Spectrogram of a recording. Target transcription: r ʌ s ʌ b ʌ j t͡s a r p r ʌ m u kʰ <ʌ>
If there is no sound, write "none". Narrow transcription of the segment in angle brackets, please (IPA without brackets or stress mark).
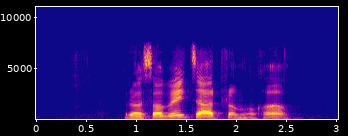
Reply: ʌ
